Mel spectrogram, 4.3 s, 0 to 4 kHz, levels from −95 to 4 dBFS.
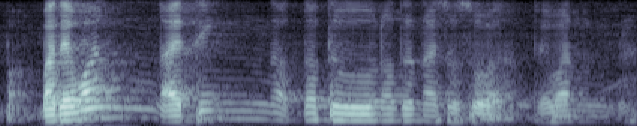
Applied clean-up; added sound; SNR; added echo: none; none; none; reverberation time 0.7 s.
